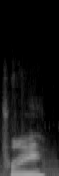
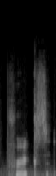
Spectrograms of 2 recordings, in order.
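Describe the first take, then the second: First: The word ends on the vowel, no ks. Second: The word ends with a clear ks sound. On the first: "I've always pronounced it as pre" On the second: "You pronounce this pricks"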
